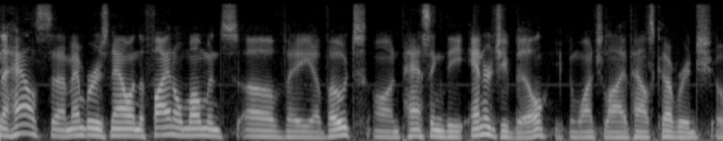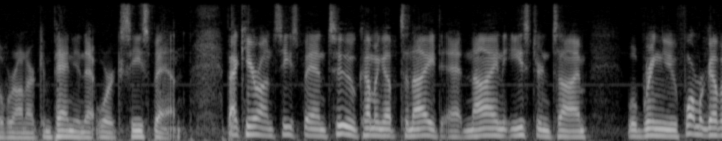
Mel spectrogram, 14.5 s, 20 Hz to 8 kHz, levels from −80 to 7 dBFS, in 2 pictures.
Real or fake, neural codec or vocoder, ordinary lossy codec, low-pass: real; none; AAC, 48 kbps; 7.2 kHz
